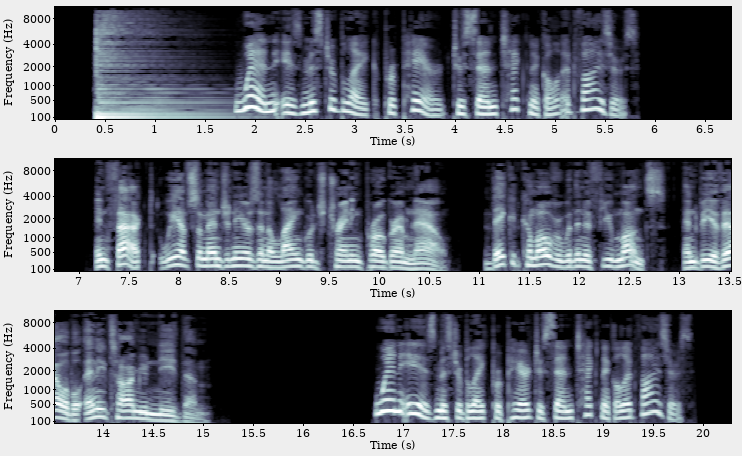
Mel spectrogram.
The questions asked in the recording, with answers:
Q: When is Mr. Blake prepared to send technical advisors?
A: The engineers are in a language training program now, and they'll be available within a few months.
